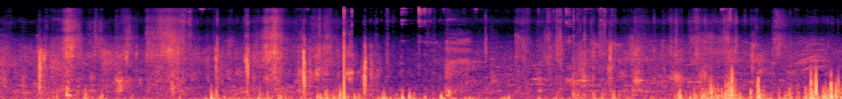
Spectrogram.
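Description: Irregular light clicks and scuffs as a Labrador moves about on concrete, her claws tapping the ground.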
